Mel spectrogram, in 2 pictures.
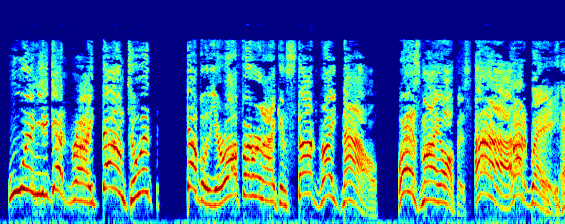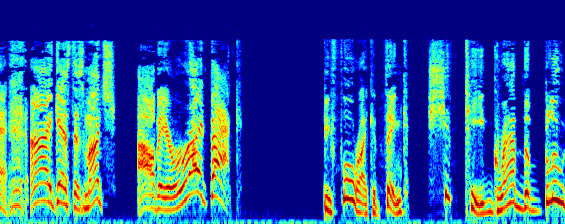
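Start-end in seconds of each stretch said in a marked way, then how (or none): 0.1-10.1 high, brash salesman holler; high-pitched, self-assured blare; bulldozing salesmouse. A narrator's reading. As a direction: steamroll the conversation in a big cartoon voice.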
